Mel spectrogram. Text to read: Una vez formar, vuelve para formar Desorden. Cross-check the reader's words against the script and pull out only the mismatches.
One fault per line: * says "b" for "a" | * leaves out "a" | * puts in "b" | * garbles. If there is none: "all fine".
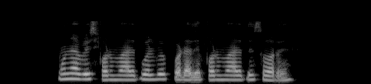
all fine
